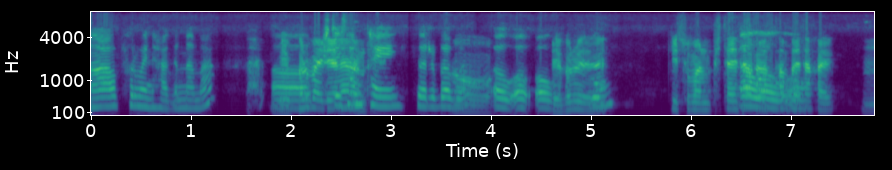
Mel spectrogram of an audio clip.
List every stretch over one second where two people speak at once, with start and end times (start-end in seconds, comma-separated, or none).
2.3-3.7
